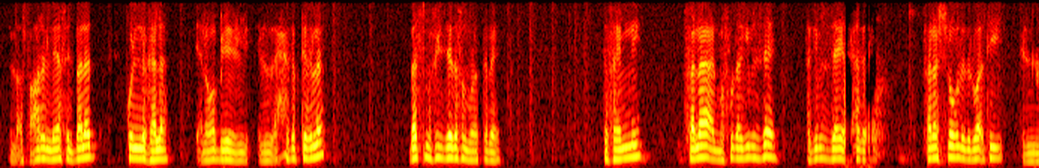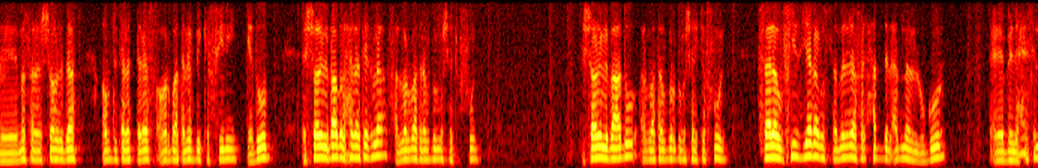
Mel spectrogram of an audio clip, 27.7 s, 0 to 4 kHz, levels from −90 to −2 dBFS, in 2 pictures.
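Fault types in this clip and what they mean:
Other side's voice leaking through: faint scraps of a second voice, about 20 to 25 dB under the talker, near 11.3, 11.7 and 13.8 s, likely uncancelled loudspeaker echo.
Speech suppressed in double talk: the talker dips by up to about 15 dB for roughly a third of a second around 11.3 to 11.7 s, likely from echo cancellation.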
